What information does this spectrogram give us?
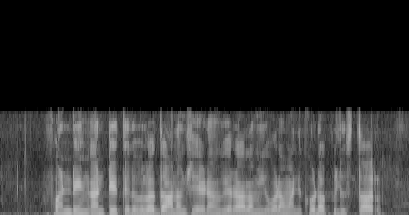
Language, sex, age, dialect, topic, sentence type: Telugu, male, 18-24, Southern, banking, statement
